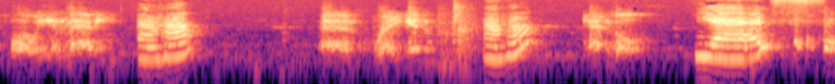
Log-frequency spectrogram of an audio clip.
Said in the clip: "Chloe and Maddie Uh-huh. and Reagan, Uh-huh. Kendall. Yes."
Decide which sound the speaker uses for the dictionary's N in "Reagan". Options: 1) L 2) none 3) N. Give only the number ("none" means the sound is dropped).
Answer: 3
